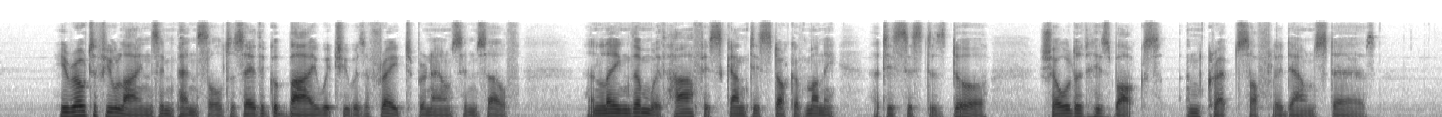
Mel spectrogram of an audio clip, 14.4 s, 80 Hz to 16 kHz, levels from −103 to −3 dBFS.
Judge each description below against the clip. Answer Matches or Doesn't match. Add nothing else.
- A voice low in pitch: Matches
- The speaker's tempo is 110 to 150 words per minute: Doesn't match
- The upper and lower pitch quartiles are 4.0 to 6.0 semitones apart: Matches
